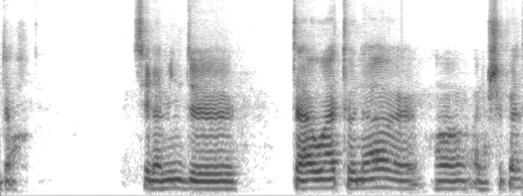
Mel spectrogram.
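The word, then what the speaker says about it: Tautona: C'est la mine de Tahoatona. Alors, je ne sais pas si je dis bien, ou Totona. C'est T-A-U, Tona, comme ça se prononce.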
